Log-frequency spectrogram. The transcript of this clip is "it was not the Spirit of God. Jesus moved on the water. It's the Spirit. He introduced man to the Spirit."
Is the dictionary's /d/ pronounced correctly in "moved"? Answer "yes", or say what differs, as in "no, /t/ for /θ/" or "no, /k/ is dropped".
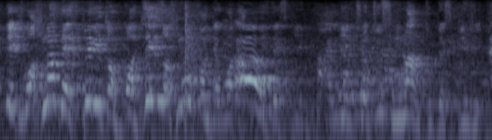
no, /d/ is dropped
